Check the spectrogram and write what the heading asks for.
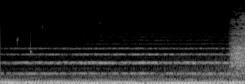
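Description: Ambient soundtrack drone: one held, evenly pitched tone over a deep steady rumble, with a few faint water drips.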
